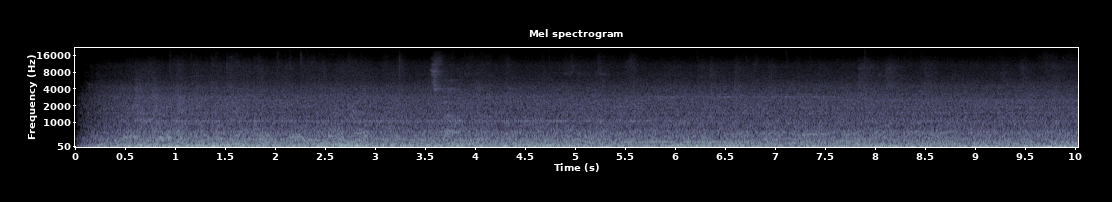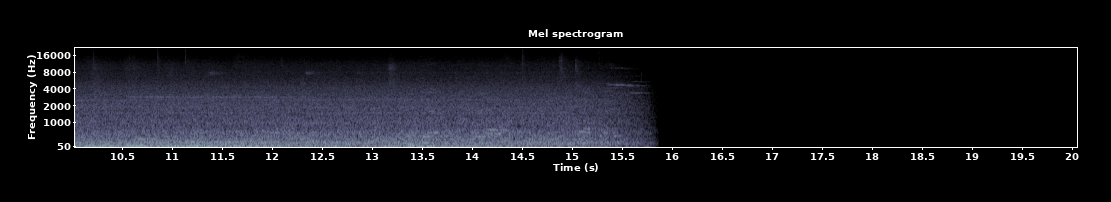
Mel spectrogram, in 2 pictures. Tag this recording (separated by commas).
Vehicle, Subway, Rail transport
